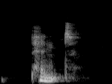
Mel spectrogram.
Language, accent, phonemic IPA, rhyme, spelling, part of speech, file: English, Southern England, /pɛnt/, -ɛnt, pent, noun / adjective / verb, LL-Q1860 (eng)-pent.wav
- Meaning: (noun) Confinement; concealment; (adjective) Confined in, or as if in, a pen; imprisoned; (verb) simple past and past participle of pen; alternative form of penned; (noun) A pentatonic scale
